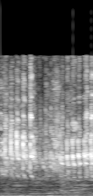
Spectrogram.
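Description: Young Asian pied starlings call at a bird market stall, a rapid run of harsh, repeated chattering notes heard up close and loud.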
